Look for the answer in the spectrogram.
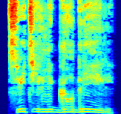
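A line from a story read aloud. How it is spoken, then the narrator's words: Exclaimed. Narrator (Russian): воскликнул Фродо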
